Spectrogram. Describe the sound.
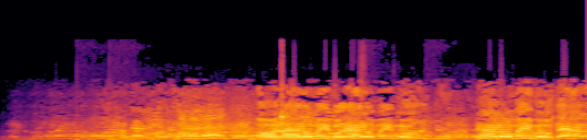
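In a video, a dense crowd beating a man shouts and chatters at once, building within the first second into a loud, agitated hubbub of overlapping voices that stays steady to the end.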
